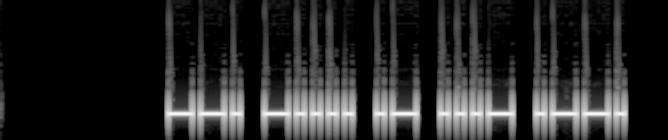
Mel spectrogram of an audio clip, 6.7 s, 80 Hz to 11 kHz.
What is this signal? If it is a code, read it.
Morse code, heard as a keyed tone, about 15 wpm, 700 Hz. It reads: G6AVP
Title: DXCC-100 Call Signs - 5 Characters - Repeated 3x - 15wpm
